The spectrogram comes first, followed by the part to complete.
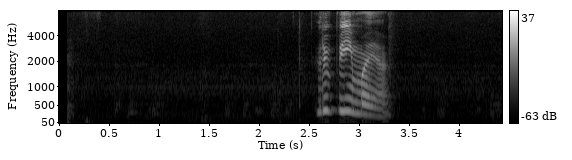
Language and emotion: Russian, positive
